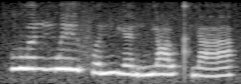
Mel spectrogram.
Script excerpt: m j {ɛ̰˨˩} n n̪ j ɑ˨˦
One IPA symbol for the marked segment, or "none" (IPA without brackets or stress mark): ɛ̰˨˩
